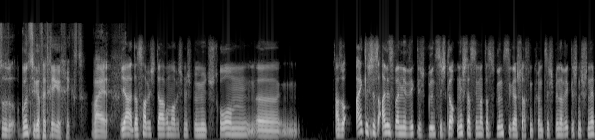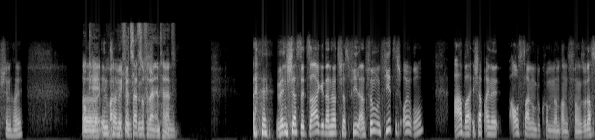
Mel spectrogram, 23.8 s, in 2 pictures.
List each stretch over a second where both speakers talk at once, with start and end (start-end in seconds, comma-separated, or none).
13.6-15.4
